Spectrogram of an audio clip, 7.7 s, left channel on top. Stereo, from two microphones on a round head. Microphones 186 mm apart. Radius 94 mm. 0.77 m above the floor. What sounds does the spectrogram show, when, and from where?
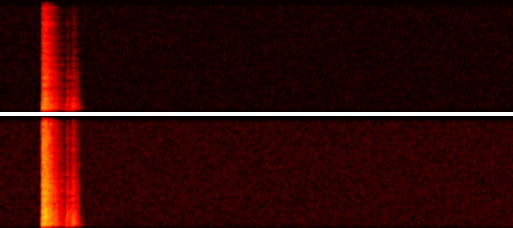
0.6 s crushing: 45° right (ahead or behind), 0.6 m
